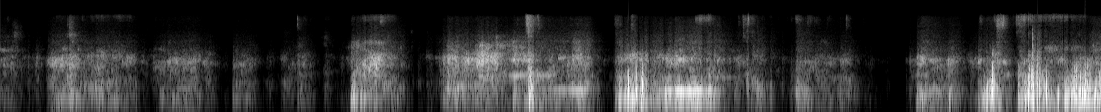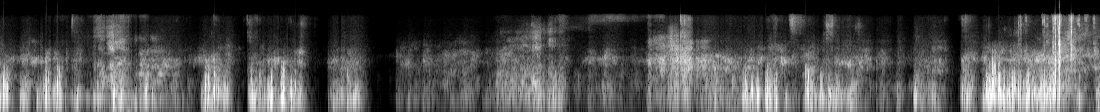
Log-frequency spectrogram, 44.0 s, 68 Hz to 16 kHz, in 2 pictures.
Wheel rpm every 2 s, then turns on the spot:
0, 0, 0, 0, 0, 0, 0, 0, 0, 0, 0, 0, 0, 0, 0, 0, 0, 0, 0, 0, 0, 0.
none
